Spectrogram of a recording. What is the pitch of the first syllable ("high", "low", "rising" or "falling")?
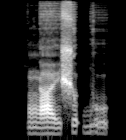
low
